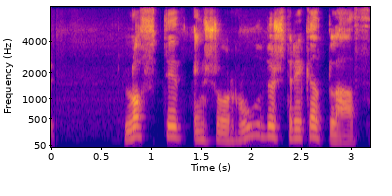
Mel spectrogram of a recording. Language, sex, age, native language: Icelandic, male, 30-39, Icelandic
